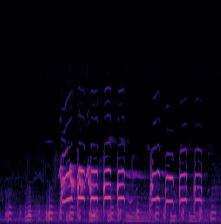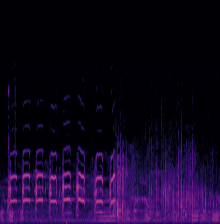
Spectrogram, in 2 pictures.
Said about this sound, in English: Little grebes have a number of anxiety calls, such as this from an individual at close range.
